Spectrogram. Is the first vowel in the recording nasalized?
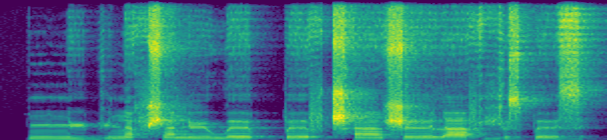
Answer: no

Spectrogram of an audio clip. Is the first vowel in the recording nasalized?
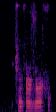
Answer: yes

